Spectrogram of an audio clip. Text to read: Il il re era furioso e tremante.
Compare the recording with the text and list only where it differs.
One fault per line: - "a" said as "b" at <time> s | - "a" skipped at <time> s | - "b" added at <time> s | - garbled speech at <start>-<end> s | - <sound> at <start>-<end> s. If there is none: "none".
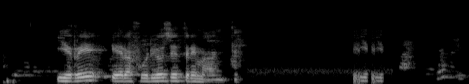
- "il" skipped at 0.7 s
- laugh at 3.5-3.8 s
